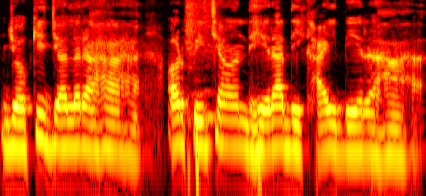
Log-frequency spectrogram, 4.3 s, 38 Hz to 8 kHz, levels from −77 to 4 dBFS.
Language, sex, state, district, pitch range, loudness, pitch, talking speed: Hindi, male, Jharkhand, Palamu, 130-150 Hz, -16 LUFS, 135 Hz, 170 wpm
